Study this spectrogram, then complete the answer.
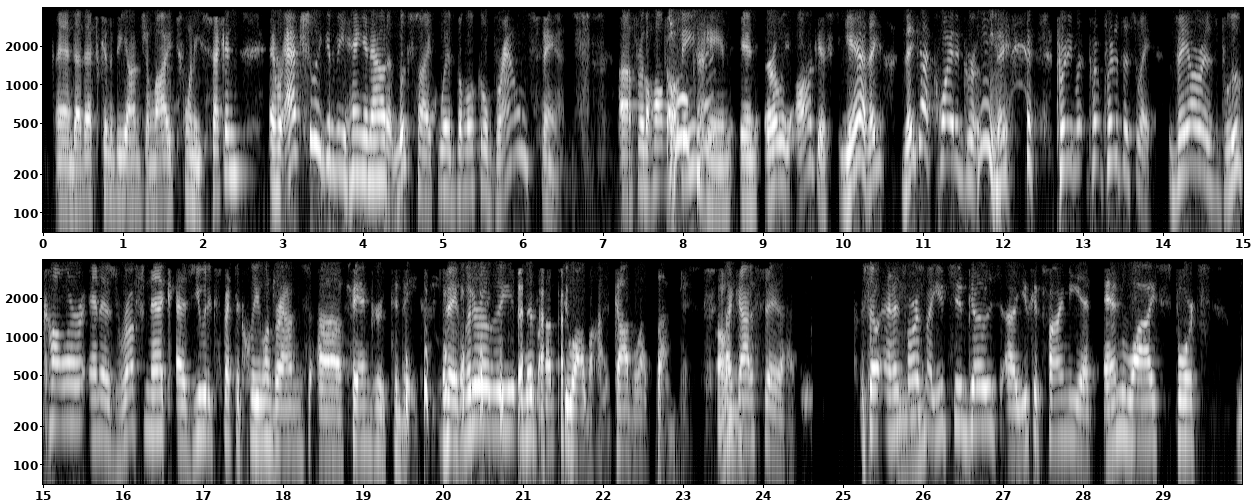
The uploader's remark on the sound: I take live callers!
